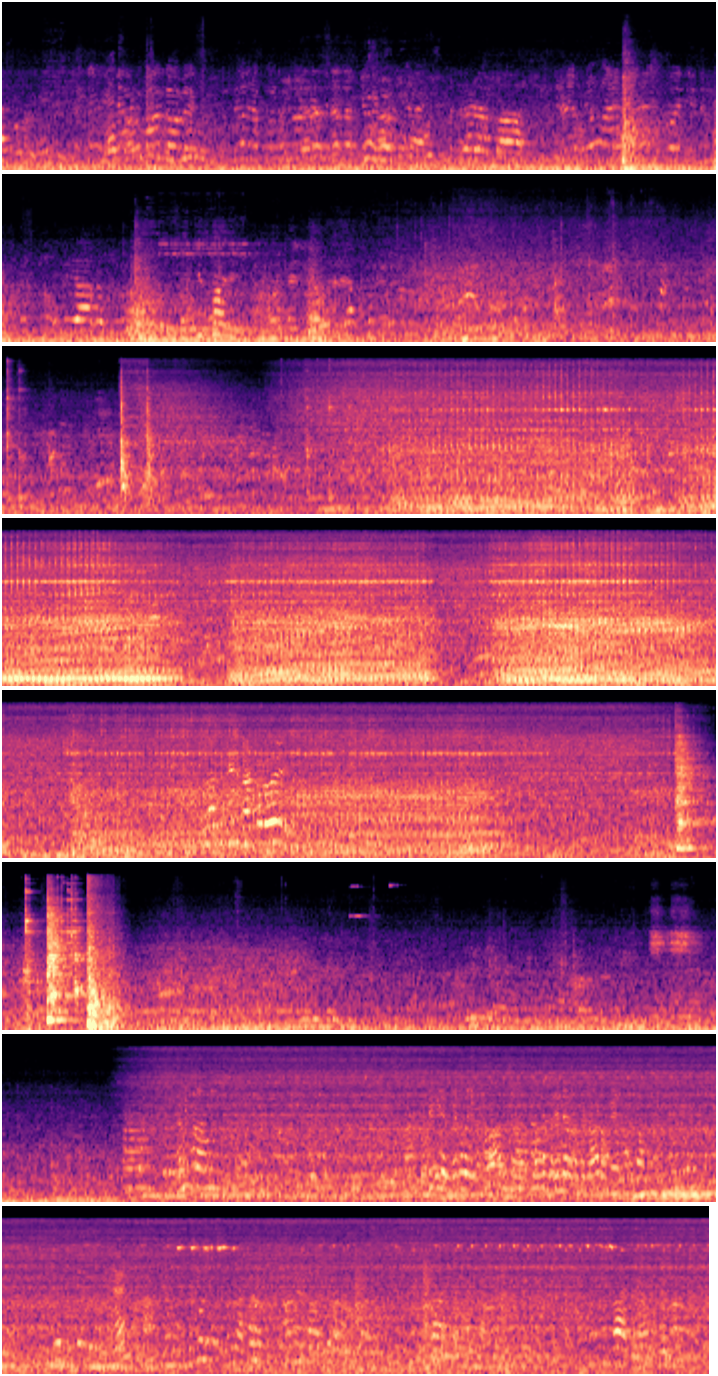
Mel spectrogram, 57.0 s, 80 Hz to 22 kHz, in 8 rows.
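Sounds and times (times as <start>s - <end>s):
workshop noise: 0.0s - 57.0s
metal lathe cutting steel: 17.2s - 35.7s, 44.0s - 57.0s.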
